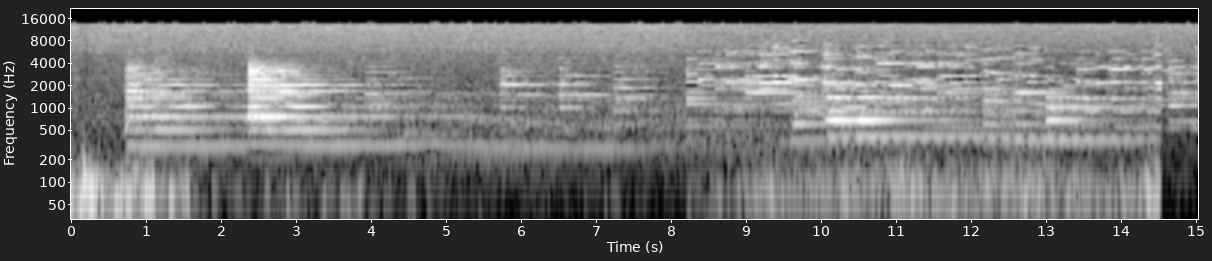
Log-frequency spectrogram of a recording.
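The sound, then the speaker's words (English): Church bells from three churches in Amsterdam, which ring every 30 minutes, ring out in overlapping peals, long resonant tones sustaining and blending with fresh strikes every few seconds, fairly loud with a hum of ambience beneath and no talking. “Here, I have 3 churches ringing their bells every 30 minutes.”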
